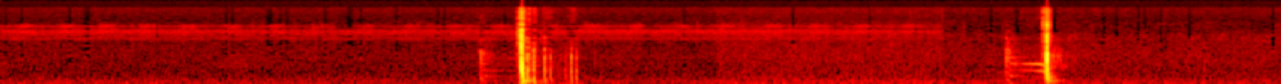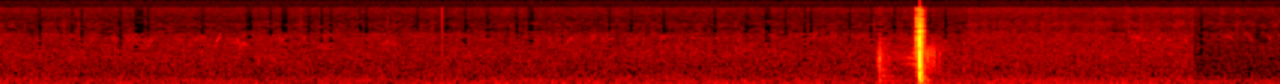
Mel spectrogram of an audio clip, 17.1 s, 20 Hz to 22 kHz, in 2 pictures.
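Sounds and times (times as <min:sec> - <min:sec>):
arrow hitting target: 0:03.2 - 0:03.9, 0:06.7 - 0:07.2, 0:14.4 - 0:14.9.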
